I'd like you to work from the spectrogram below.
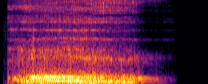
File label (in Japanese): ゾンビボイス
